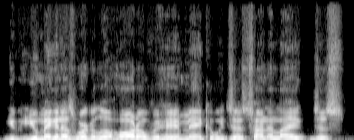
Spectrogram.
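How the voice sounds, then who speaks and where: A man's voice: medium pitch, little pitch movement, fast talker, no echo. A man co-hosting a hip hop podcast live, talking in a loose, laid-back way and ending almost every phrase with "man". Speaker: podcast co-host. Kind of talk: casual hip hop chat on a live stream.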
